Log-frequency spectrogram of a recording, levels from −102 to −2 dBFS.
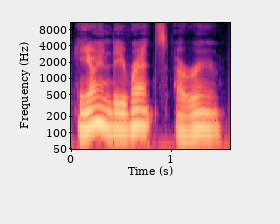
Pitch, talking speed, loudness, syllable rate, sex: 120 Hz, 190 wpm, -19 LUFS, 4.2 syllables/s, male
